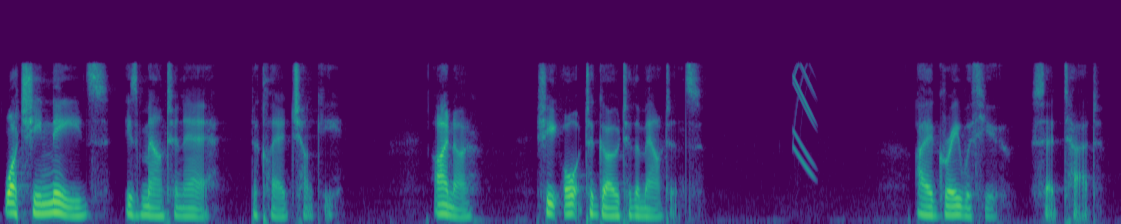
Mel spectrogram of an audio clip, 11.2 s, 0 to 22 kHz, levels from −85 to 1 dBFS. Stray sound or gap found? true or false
true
